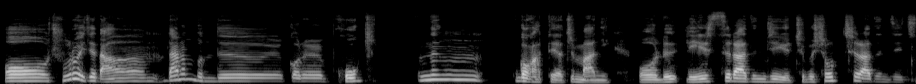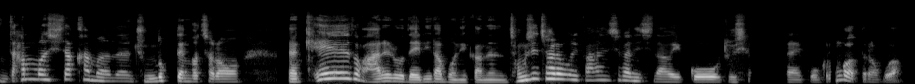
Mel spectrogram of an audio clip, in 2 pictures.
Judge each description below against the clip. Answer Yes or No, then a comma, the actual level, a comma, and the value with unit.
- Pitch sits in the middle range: Yes, medium, 150 Hz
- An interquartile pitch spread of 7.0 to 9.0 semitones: Yes, wide, 7.6 semitones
